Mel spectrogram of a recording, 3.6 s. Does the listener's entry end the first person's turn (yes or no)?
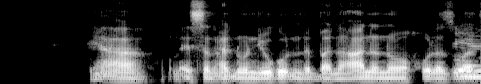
yes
